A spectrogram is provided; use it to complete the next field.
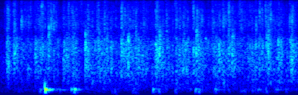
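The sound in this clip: Audience applause at a French-language talk, a dense, steady clatter of many hands clapping that holds evenly for about three seconds.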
